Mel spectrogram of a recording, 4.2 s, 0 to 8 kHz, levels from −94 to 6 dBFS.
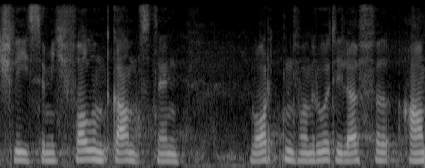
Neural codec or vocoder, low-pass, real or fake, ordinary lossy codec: codec, 16 kHz, 4 kbps, FunCodec, trained on LibriTTS, 50 frames a second; 7.2 kHz; fake; none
